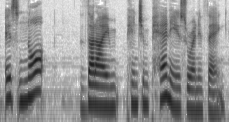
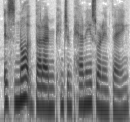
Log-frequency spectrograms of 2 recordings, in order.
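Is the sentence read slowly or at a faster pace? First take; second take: slow; faster. First: The sentence is read at a slow pace. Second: The sentence is read at a faster pace. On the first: "我们把整句话从well 开始慢速读一下" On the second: "下面我们把速度加快一点。"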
